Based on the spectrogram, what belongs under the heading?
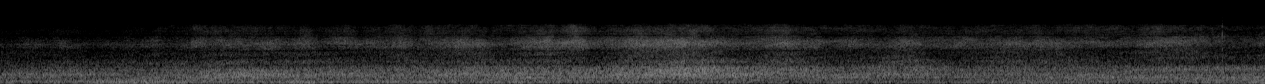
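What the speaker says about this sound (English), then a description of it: "Ryanair don't hang around, do they? Lined up, ready to go to Dublin." Ryanair airliner bound for Dublin taking off at Edinburgh Airport, a steady jet engine roar that swells slightly mid-way and stays fairly distant and even throughout.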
